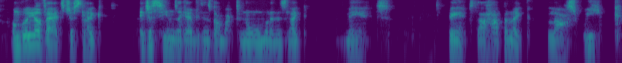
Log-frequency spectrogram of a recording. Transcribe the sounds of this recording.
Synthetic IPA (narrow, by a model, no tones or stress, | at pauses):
ə̃nɡwɪljəvɛtsd̥ʒ̥ʌstlaɪk | ɪt̚d̥ʒ̥ʌstsĩmzlaɪkɛvɹiθɪ̃ŋzɡɔ̃nbak̚tʰənɔːməlˠə̃nɪtslaɪk | meːt | meːtʰðətɦapə̃ndˡlaɪk | last̚wik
